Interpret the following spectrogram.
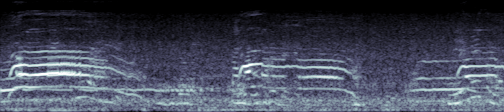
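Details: Cat giving three drawn-out, clearly harmonic meows, each about a second long and starting roughly two seconds apart, with the pitch rising and then falling.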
